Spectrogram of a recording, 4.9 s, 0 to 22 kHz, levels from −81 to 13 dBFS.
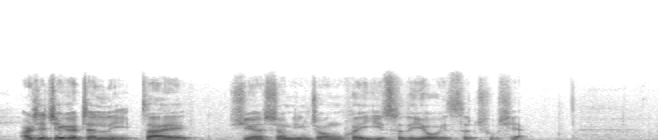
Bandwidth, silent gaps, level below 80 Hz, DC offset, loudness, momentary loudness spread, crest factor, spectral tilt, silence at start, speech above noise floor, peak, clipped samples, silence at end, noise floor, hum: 11 kHz; none; -60 dBFS; under 0.1%; -26 LUFS; 14 LU; 18 dB; -4.5 dB/octave; 0.15 s; 28 dB; -8 dBFS; under 0.1%; 1 s; -54 dBFS; none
